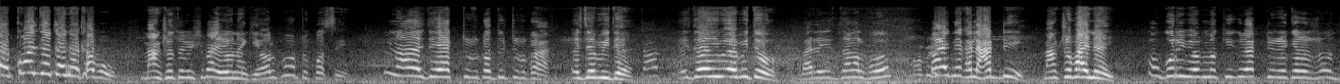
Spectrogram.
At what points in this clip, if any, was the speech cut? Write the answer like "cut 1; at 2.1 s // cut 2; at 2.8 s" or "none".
none

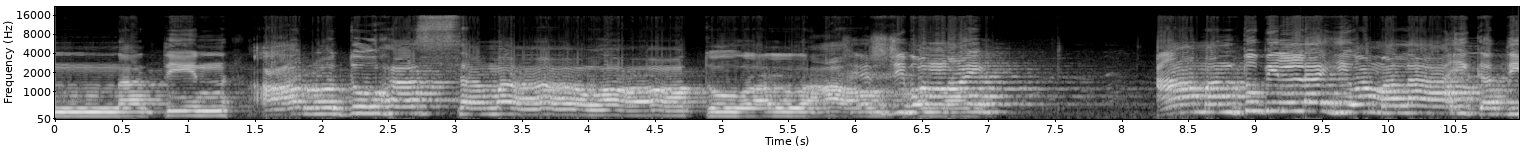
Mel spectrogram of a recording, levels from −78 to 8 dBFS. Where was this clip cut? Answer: cut 1; at 6.3 s

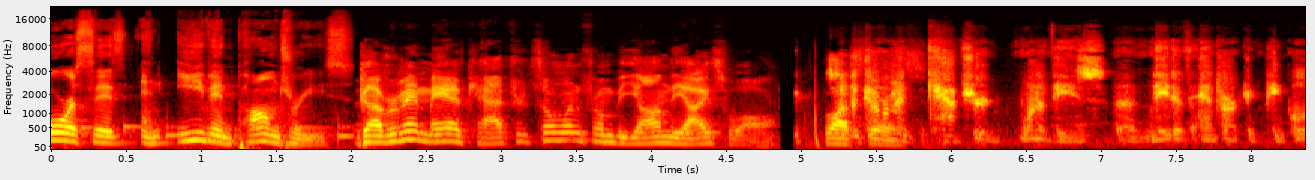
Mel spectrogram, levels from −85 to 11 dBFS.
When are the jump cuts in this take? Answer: cut 1; at 1.9 s

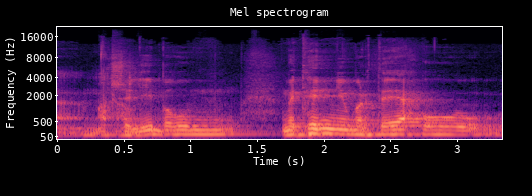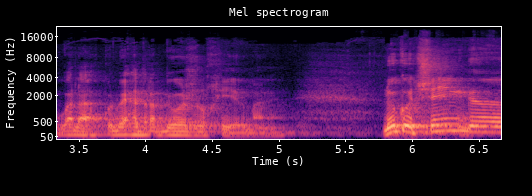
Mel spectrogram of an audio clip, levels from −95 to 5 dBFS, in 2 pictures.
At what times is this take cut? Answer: none

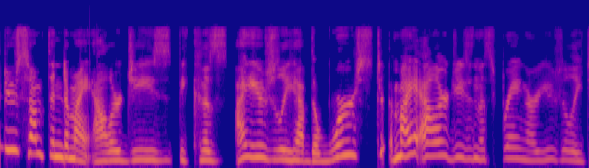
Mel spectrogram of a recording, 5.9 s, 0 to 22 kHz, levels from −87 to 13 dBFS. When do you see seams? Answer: none

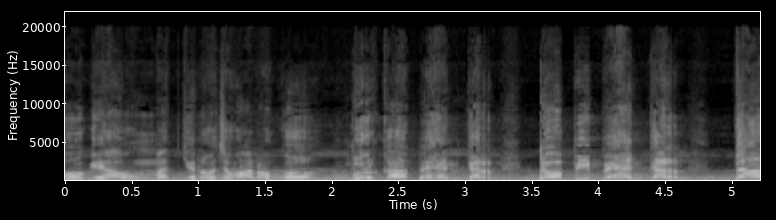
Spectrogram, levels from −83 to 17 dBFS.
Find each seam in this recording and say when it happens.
cut 1; at 2.0 s

